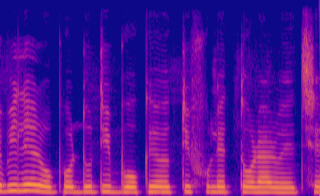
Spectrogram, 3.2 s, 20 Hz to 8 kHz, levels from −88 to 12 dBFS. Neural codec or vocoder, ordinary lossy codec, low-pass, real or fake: none; none; none; real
